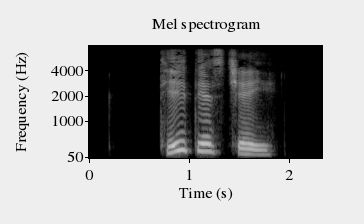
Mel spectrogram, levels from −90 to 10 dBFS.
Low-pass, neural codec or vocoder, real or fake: 7.2 kHz; none; real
